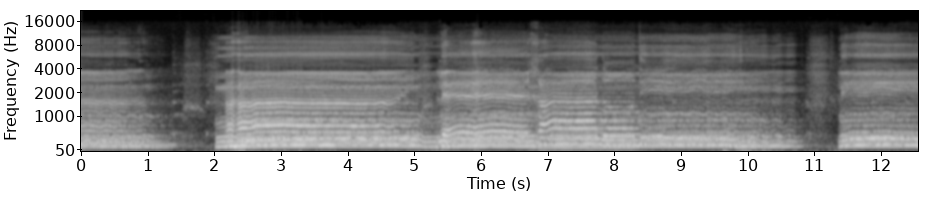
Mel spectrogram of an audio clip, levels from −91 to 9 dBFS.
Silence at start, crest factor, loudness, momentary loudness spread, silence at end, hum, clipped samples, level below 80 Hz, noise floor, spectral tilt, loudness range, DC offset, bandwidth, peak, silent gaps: 0 s; 12 dB; -12 LUFS; 11 LU; 0 s; none; under 0.1%; -50 dBFS; -38 dBFS; -5.5 dB/octave; 5 LU; under 0.1%; 12.5 kHz; 0 dBFS; none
